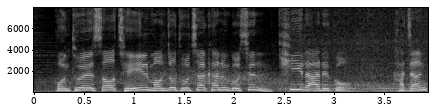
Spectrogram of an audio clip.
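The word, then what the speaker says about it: Key Largo: 제일 먼저 도착하는 곳은 키 라르고 가장 큰 섬이다 킬은 섬이라는 뜻의 스페인어 까이 오해 영어식 발음 이라고 한다 으 키 라르고 있는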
